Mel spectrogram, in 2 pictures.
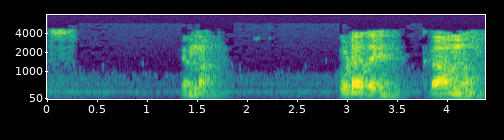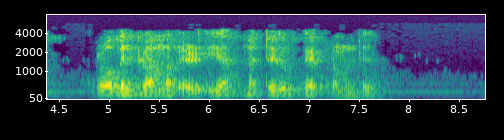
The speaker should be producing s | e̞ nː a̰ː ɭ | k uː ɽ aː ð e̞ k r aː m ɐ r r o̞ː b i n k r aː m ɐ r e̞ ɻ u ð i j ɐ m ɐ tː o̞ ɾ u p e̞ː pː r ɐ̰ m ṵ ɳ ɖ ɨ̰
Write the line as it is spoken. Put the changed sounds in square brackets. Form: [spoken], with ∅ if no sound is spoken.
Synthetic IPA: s | e̞ nː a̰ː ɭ | k uː ɽ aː ð e̞ k r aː m ɐ r r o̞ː b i n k r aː m ɐ r e̞ ɻ u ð i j ɐ m ɐ tː o̞ ɾ u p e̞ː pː r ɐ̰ m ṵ ɳ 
